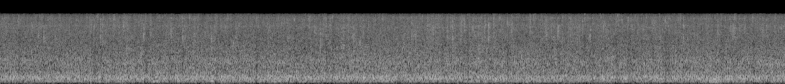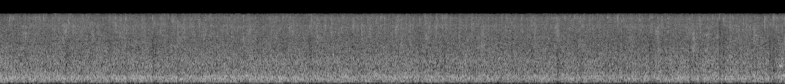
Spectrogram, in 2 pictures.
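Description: Heavy rain falling steadily on a wooden deck, an even, unbroken downpour.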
